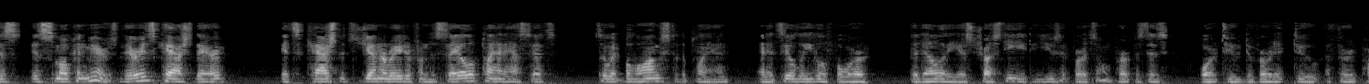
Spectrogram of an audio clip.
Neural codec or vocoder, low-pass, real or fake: none; 7.2 kHz; real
